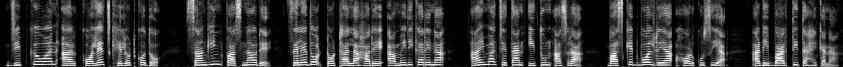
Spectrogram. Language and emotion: Santali, neutral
